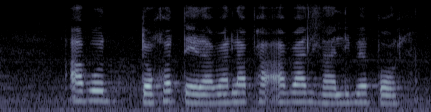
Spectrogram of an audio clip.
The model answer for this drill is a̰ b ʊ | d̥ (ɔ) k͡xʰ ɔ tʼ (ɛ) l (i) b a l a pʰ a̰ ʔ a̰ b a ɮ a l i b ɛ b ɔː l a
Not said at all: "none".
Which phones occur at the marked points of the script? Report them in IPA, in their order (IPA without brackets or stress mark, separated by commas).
ɔ, ɛ, a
